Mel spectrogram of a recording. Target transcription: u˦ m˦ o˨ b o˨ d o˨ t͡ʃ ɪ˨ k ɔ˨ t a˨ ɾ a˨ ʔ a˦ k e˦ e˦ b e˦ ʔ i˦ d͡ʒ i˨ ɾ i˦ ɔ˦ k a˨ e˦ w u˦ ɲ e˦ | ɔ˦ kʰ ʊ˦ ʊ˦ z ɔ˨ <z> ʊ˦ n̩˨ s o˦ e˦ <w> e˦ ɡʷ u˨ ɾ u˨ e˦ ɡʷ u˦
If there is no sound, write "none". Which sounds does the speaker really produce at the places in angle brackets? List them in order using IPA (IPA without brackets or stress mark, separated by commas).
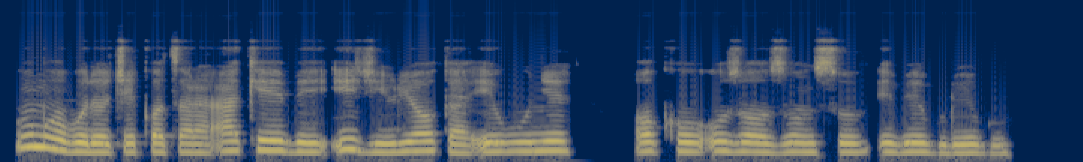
z, b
